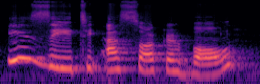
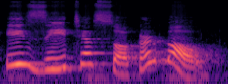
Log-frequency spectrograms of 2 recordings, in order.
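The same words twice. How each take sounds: First: The voice rises at the end like a question. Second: The voice falls at the end like a statement. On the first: It sounds like a question. The speaker calls it wrong. "Eu falei agora na entonação da pergunta, ficou totalmente errado" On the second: It sounds like a statement. The speaker calls it right. "Aqui é uma frase afirmativa. Como é que a gente vai ler?"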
